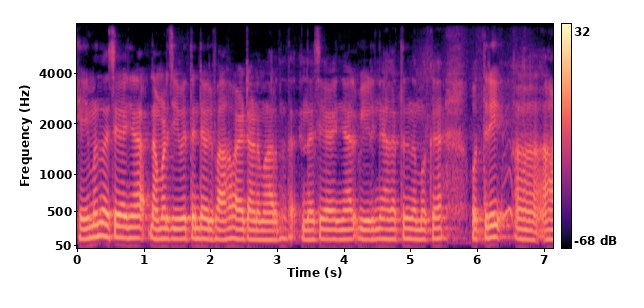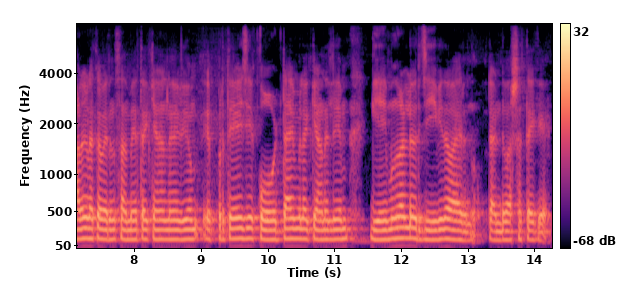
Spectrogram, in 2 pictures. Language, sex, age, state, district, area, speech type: Malayalam, male, 18-30, Kerala, Idukki, rural, spontaneous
